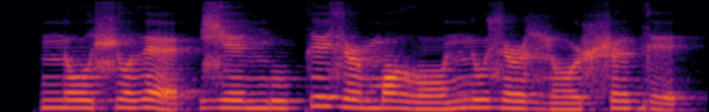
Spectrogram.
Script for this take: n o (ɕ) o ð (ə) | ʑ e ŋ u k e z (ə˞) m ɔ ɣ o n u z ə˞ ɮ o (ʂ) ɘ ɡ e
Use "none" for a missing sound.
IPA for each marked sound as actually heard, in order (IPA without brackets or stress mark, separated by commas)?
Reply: ɕ, ɛ, ə˞, ʂ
